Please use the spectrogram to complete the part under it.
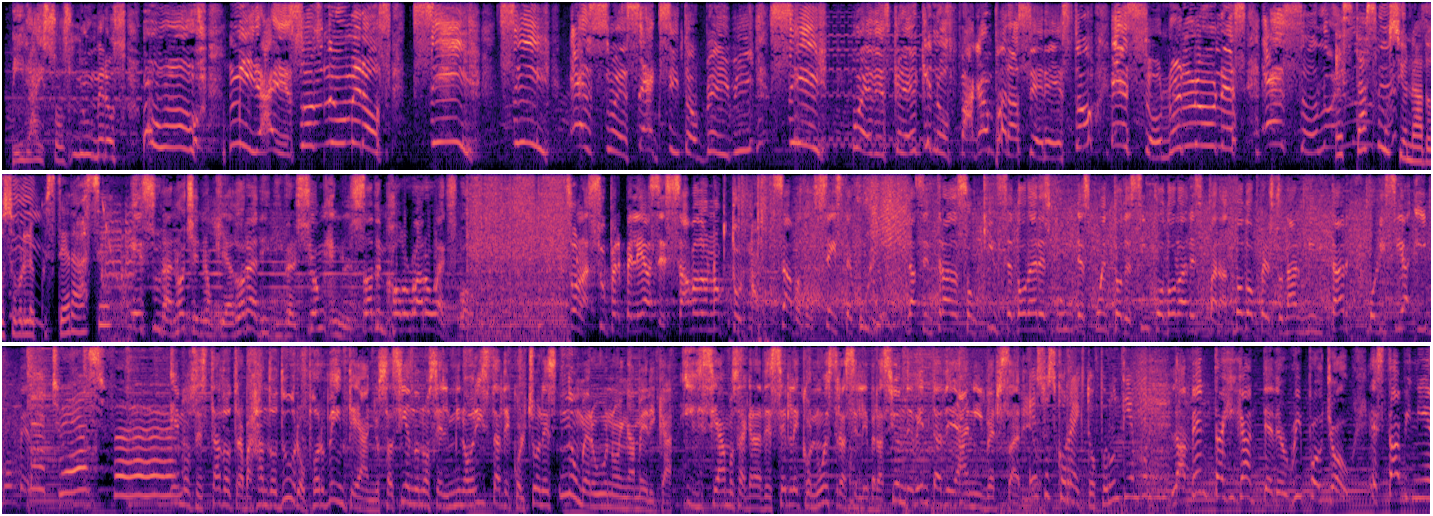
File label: Commercial Spanish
